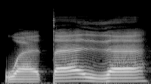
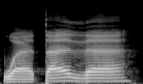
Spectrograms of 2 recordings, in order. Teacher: Maka ketika kita praktekkan teman-teman di sini, ya, vokalnya vokal A karena dia berharokat fathah, ya, wataza, pastikan ngalir suaranya ya, jangan watada, jangan digigit. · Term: huruf dzal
